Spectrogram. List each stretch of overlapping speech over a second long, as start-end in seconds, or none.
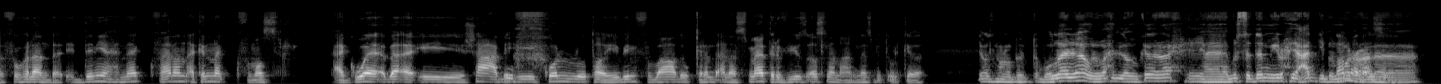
none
